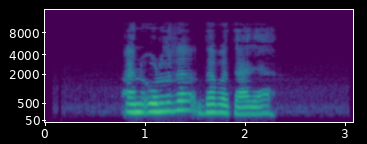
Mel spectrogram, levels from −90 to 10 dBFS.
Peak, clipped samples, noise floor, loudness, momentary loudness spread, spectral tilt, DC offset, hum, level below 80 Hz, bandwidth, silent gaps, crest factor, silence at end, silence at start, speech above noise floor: -12 dBFS; under 0.1%; -67 dBFS; -28 LUFS; 10 LU; -6 dB/octave; under 0.1%; none; -84 dBFS; 11 kHz; none; 18 dB; 0.8 s; 0.8 s; 40 dB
